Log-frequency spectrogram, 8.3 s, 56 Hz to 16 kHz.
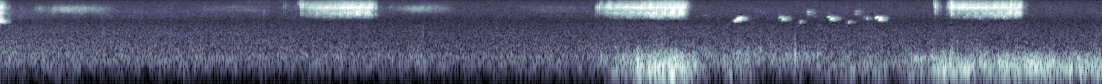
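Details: Illmitz, Austria, 21 July 2021: a two-coloured grasshopper produces half-second hissing buzzes about every two to three seconds. Soft rustling noise and a cluster of faint, higher chirps between bursts accompany it.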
